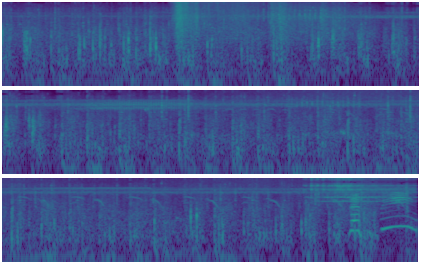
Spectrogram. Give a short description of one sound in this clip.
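Running footsteps crunch quickly over dry gravel and sand.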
